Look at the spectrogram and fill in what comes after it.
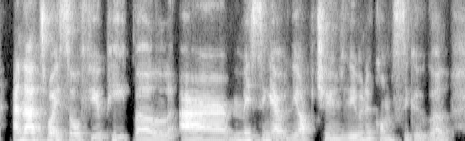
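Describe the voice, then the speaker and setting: Talking very fast against a quiet background, a woman with an Irish accent has a very deep, low voice. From Ireland. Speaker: digital marketing business owner. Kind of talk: masterclass presentation. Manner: animated.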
